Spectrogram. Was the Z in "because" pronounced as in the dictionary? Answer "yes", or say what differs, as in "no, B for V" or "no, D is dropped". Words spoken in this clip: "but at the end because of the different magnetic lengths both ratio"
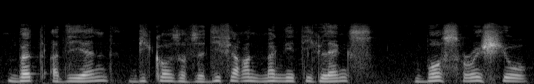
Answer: yes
